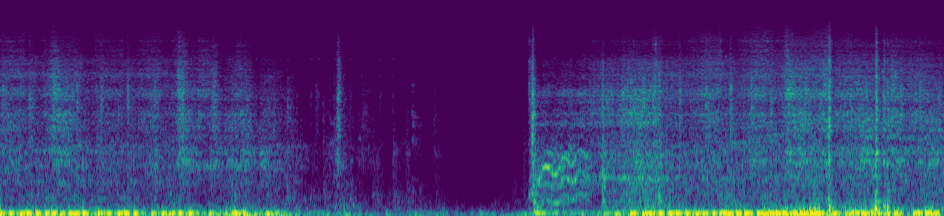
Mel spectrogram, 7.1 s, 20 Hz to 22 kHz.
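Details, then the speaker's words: Squarebody C20 truck V8 after sitting for years; fires with a low rumble, then sags and nearly dies before catching. Stalling after start; owner suspects fuel in the tank is too low to reach the pickup tube. "i think it's a little low so it's not actually getting fuel to the pickup tube so let's see if we can fix that"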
